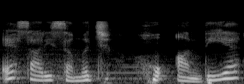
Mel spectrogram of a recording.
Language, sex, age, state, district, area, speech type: Punjabi, female, 30-45, Punjab, Jalandhar, urban, spontaneous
